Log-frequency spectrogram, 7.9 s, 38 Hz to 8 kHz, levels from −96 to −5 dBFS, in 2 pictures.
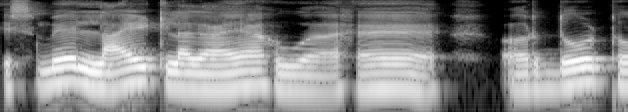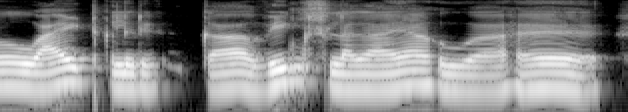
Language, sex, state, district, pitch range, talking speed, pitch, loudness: Hindi, male, Jharkhand, Palamu, 115-140 Hz, 115 wpm, 125 Hz, -14 LUFS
